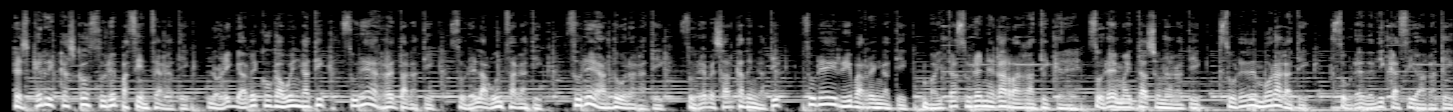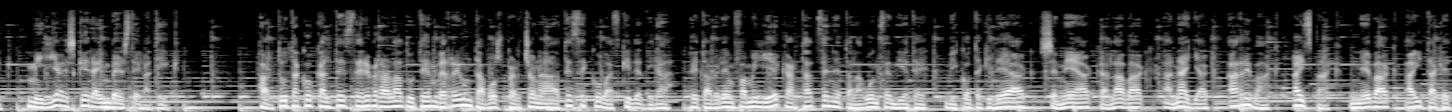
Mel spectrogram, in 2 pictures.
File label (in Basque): PUBLICIDAD EUSK; ATECE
